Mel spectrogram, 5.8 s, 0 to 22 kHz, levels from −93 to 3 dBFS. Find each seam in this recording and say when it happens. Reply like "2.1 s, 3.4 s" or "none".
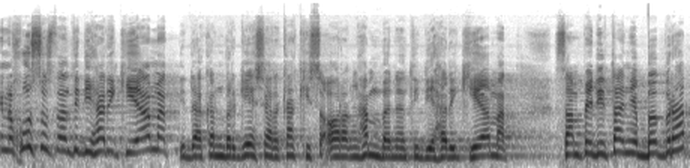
1.4 s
